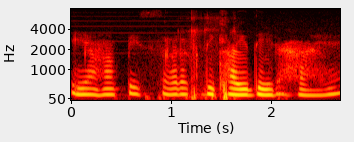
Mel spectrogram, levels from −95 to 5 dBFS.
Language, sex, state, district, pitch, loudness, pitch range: Hindi, female, Bihar, Madhepura, 195 Hz, -32 LUFS, 185-205 Hz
